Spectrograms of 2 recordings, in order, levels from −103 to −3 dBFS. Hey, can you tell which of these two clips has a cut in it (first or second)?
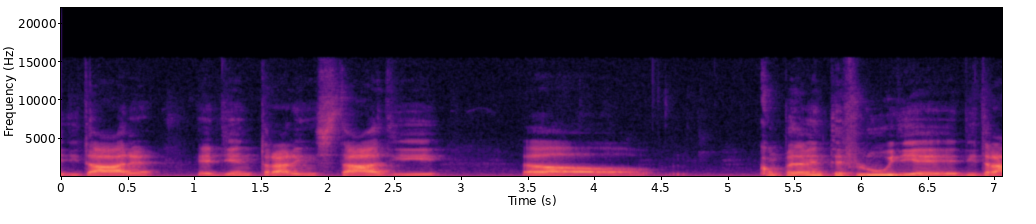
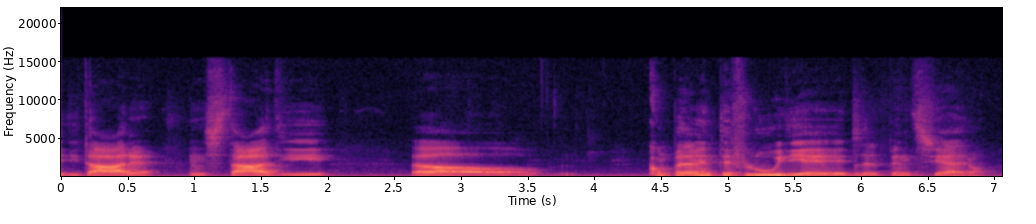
second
